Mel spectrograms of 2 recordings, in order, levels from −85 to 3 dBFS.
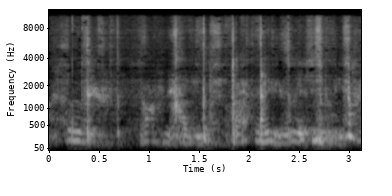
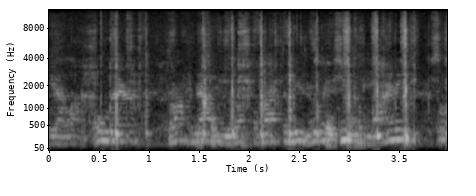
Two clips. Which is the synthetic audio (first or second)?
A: first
